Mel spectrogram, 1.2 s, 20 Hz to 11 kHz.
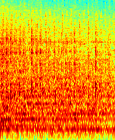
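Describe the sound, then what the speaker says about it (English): Engine bay of a 2007 Honda CR-V running with a steady, loud, harsh mechanical drone and rattle, consistent with a worn squealing belt, heard up close without talk. "the sound that the motor is making up here sounds like a squealing belt"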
